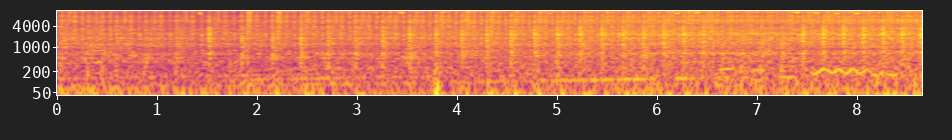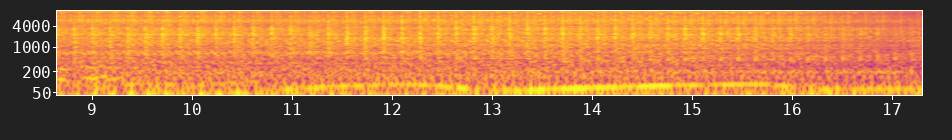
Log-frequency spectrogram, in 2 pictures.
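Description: Veteran car engine running with a regular chugging beat as the car drives slowly by. A deeper engine rumble builds in the last several seconds.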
